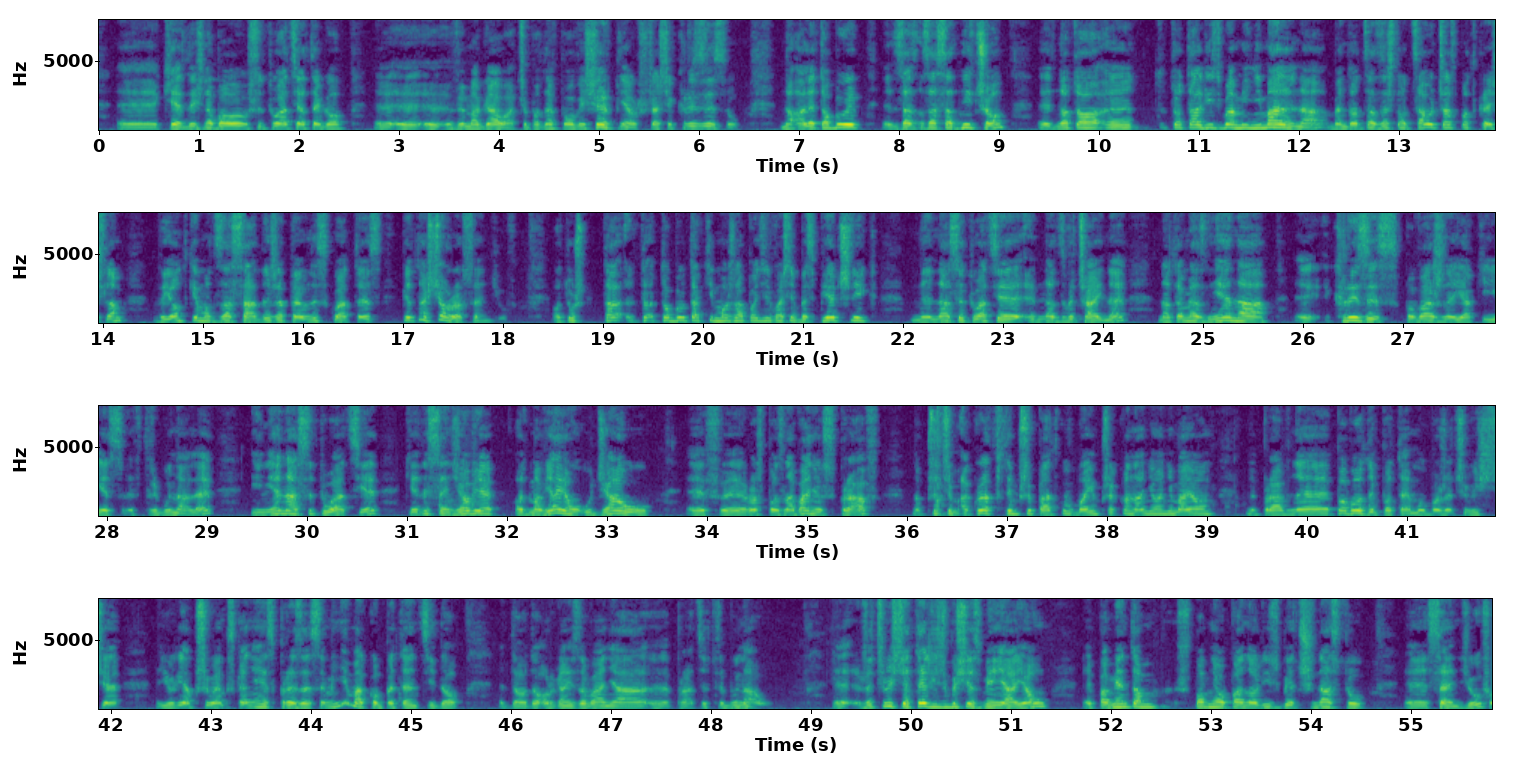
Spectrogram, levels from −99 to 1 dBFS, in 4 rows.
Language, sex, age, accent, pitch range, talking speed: Polish, male, 50-69, native, 165-220 Hz, 125 wpm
